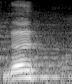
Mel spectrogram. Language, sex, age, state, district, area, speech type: Kannada, female, 60+, Karnataka, Mysore, rural, spontaneous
